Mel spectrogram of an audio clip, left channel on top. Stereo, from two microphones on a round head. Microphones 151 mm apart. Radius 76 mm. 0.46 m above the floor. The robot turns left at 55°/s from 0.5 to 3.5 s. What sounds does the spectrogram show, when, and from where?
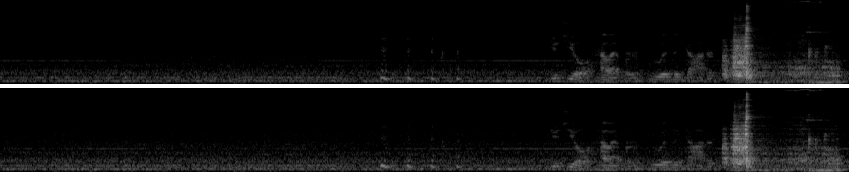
3.8 s a giggle: 45° left (ahead or behind), 1.4 m
5.5 s a man speaking: 40° left (ahead or behind), 2.5 m
7.2 s a sliding door: 10° right (ahead or behind), 1.1 m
